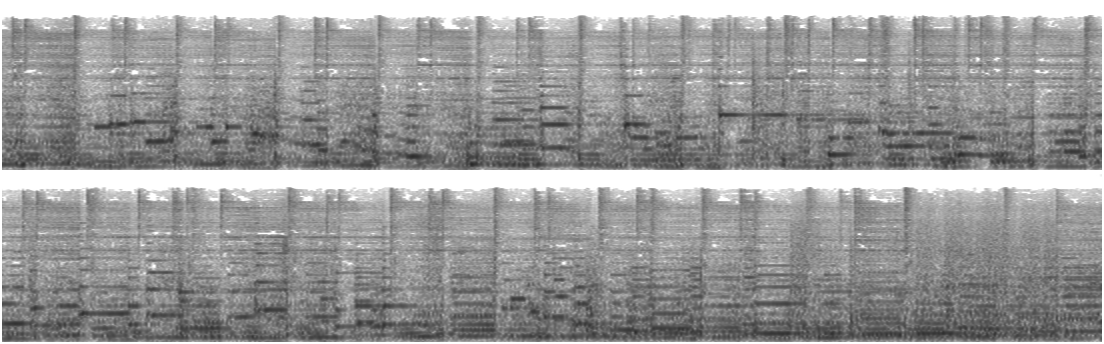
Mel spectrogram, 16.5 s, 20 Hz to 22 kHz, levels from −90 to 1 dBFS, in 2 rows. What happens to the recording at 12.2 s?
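At 12.2 s there is gain pumping, as through the whole clip. The gain is pulled down by around 10 dB under every loud sound, squashing the dynamics, likely from input gain set far too high with a fast limiter pulling it back.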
